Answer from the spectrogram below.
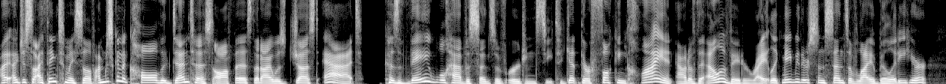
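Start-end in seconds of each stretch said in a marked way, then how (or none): none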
